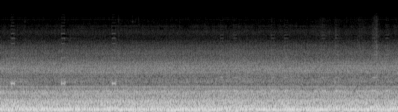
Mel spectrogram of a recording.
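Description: A middle-aged man talks over the engine noise.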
